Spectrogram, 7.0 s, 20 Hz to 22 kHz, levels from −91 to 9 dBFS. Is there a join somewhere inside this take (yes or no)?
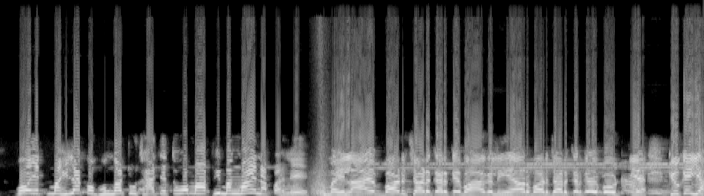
yes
